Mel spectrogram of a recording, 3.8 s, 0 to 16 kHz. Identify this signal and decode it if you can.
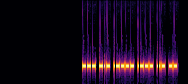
Morse code, heard as a keyed tone, about 52 wpm, 700 Hz. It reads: OK1JUM
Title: DXCC-100 Call Signs - 6 Characters - Repeated 2x - 50wpm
